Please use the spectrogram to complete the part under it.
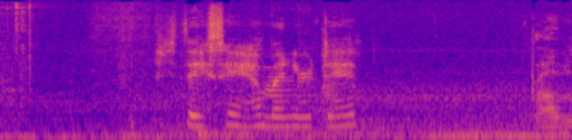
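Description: A woman asks a question calmly.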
